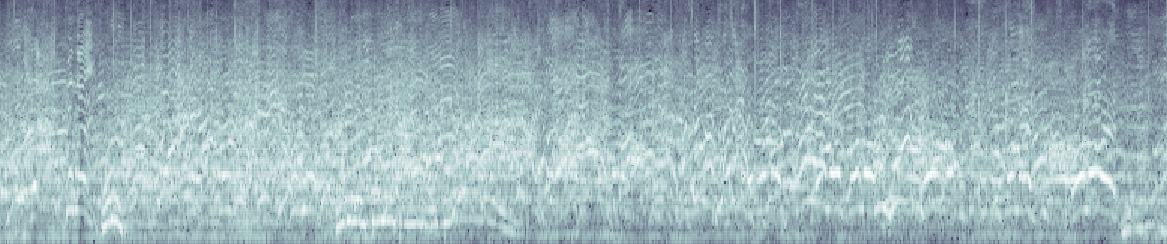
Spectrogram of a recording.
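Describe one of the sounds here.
A crowd of children and adults cheers and shouts excitedly all around.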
